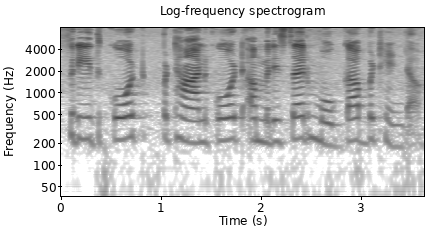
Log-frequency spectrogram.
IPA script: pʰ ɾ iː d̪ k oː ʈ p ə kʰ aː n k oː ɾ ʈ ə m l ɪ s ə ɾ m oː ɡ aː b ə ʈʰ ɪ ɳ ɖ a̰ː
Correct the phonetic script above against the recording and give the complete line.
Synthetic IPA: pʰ ɾ iː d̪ k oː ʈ p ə ʈʰ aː n k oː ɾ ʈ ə m ɾ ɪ s ə ɾ m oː ɡ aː b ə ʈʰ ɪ ɳ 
